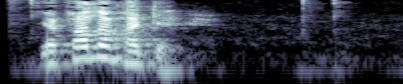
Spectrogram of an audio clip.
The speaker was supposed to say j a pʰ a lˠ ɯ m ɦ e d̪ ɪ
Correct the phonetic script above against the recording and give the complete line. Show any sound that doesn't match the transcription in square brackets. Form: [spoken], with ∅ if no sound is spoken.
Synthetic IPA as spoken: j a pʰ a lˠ ɯ m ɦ [a] d̪ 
